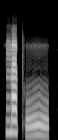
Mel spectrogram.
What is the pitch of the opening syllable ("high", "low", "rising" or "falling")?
high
